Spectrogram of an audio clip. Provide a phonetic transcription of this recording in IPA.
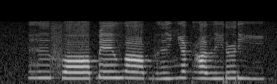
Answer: ɦ ɘː f ɒː ɓ ɛː w ɑː bʱ ɘ ʎ ɑ ɡʱ ɑ ð i ɾ ə˞ ɾ i

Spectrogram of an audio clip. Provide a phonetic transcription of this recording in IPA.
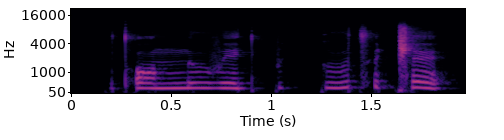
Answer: tʼ ɔ nː ɯː β eː tʲ pː i kː ɯː t͡sʼ ɘ ǁ ɛ

